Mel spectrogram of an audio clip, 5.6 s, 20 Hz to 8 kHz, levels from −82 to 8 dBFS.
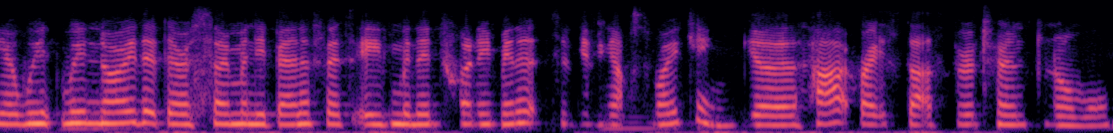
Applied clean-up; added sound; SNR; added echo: none; Buzz; 20 dB; none.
